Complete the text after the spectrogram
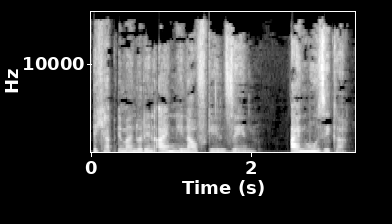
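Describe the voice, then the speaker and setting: A woman's voice: medium pitch, fairly quick, dark tone, husky, dry recording, studio quality, lightly acted. A woman playing a guarded concierge. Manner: guarded, short replies. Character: guarded neat concierge, about forty. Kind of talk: radio play acting.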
